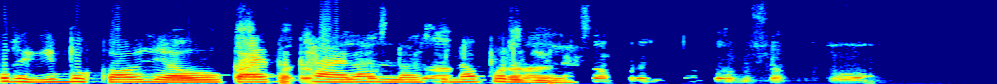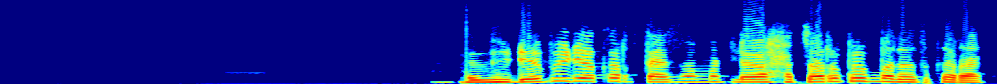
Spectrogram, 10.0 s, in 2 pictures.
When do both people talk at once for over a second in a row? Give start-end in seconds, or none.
0.8-2.8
